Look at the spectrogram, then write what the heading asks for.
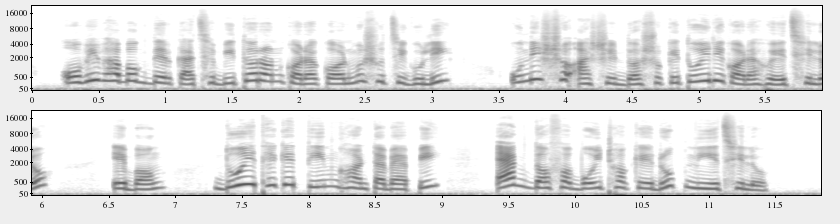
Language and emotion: Bengali, neutral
